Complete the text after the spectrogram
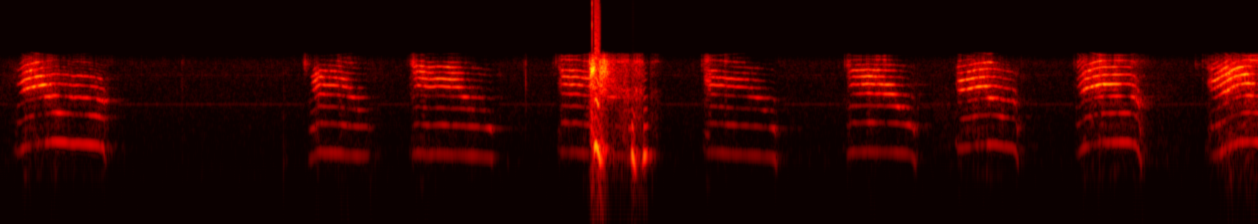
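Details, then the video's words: Domestic cat meowing while it listens to a recording of another cat: about nine drawn-out, harmonic meows, each under a second long, at uneven intervals, with one louder, rougher burst midway. "cat call"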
